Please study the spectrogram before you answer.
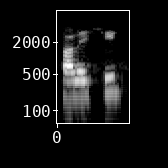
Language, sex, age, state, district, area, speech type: Tamil, male, 18-30, Tamil Nadu, Viluppuram, urban, conversation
